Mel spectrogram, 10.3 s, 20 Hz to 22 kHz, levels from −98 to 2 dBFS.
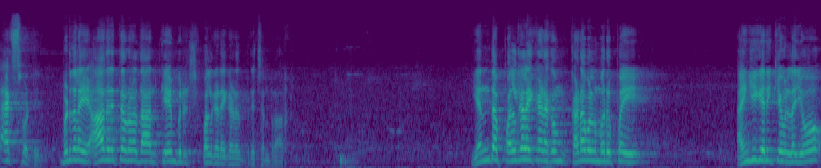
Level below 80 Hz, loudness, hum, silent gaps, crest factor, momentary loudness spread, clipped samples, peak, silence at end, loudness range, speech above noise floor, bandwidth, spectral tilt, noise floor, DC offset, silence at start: -84 dBFS; -40 LUFS; none; none; 20 dB; 14 LU; under 0.1%; -22 dBFS; 0 s; 13 LU; 34 dB; 15.5 kHz; -2.5 dB/octave; -75 dBFS; under 0.1%; 0 s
